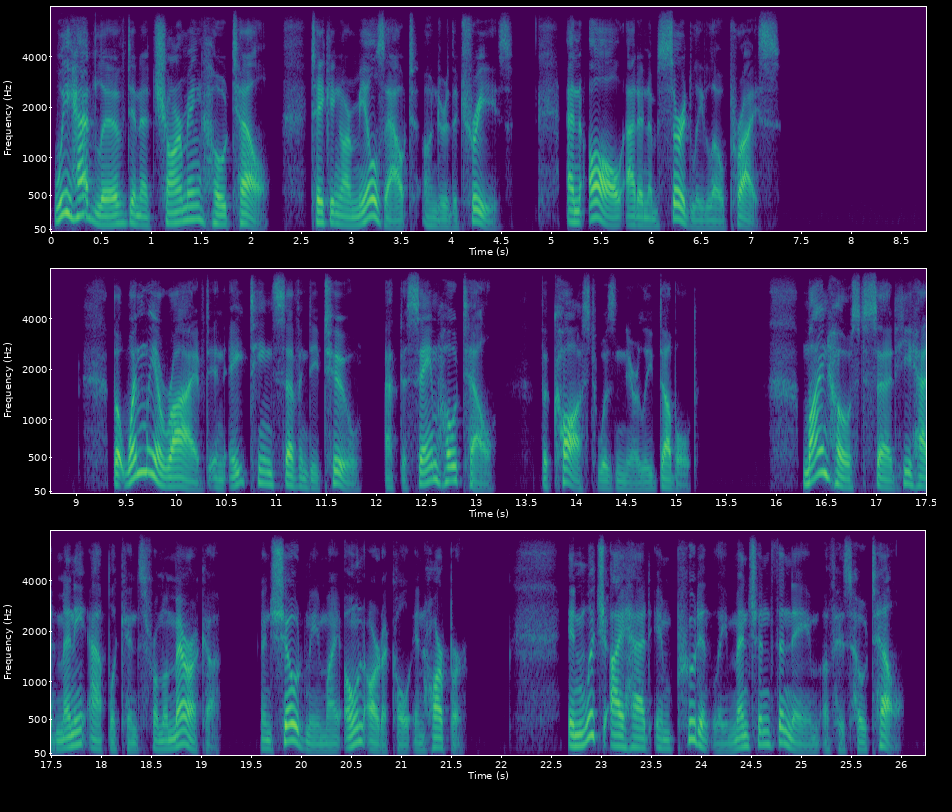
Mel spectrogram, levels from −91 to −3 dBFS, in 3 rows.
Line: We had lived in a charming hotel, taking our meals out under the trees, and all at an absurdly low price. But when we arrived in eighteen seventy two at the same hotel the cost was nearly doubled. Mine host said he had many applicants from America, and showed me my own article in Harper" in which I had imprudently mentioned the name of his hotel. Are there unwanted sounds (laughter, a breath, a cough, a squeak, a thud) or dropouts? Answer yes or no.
no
